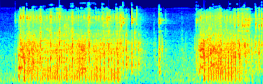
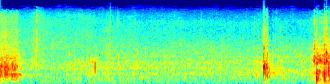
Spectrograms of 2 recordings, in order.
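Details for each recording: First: Salvaged two-stroke string trimmer with carb untouched, on full choke and full throttle: a buzzy catch that revs about a second, sags almost to nothing, then catches again. It starts then dies; the owner suspects it ran on residual gas. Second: Fourth garbage-picked string trimmer, fixed by replacing broken fuel lines and cleaning a dirty carburetor: a few pulls, then the two-stroke catches and revs to a steady high buzz, running clean and even; normal running.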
